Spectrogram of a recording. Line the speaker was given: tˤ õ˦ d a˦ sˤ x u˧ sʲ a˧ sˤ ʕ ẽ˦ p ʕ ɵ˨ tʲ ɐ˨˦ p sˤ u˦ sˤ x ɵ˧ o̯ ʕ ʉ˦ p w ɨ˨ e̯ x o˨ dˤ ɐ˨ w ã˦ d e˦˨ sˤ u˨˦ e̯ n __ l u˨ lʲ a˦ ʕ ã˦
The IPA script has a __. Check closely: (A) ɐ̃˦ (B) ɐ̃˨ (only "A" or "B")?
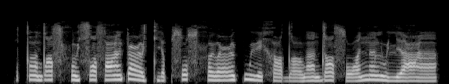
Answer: A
